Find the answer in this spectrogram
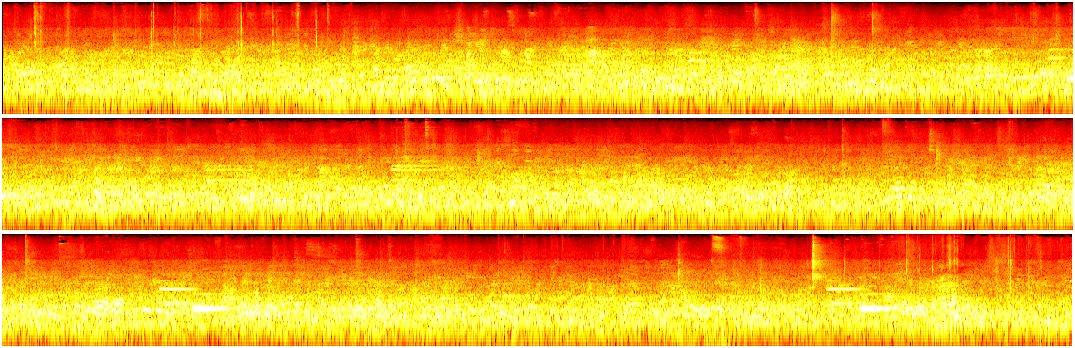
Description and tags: office ambience
People talking in a brazillian registry office.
